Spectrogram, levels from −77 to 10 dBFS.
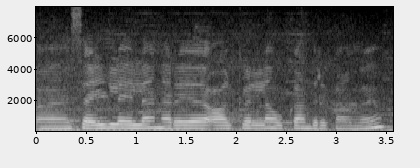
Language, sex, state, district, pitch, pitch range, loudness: Tamil, female, Tamil Nadu, Kanyakumari, 210 Hz, 205-220 Hz, -14 LUFS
